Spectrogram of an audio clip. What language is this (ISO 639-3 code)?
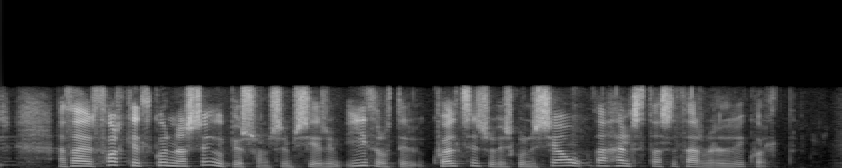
isl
